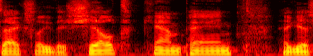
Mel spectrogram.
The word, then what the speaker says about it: Scheldt: I pronounced the name of the game wrong last time. I called it the Scheldt Campaign. It's actually the Scheldt Campaign. I guess Scheldt sounds more cool in German.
